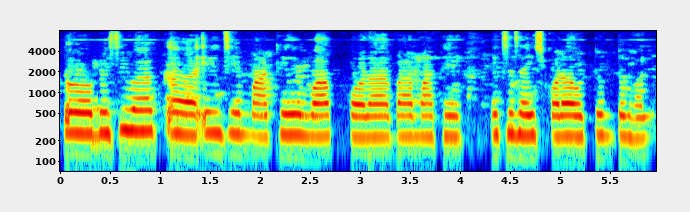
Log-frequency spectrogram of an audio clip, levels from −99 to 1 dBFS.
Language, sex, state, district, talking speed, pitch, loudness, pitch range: Bengali, female, West Bengal, North 24 Parganas, 140 wpm, 240 Hz, -15 LUFS, 230-255 Hz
